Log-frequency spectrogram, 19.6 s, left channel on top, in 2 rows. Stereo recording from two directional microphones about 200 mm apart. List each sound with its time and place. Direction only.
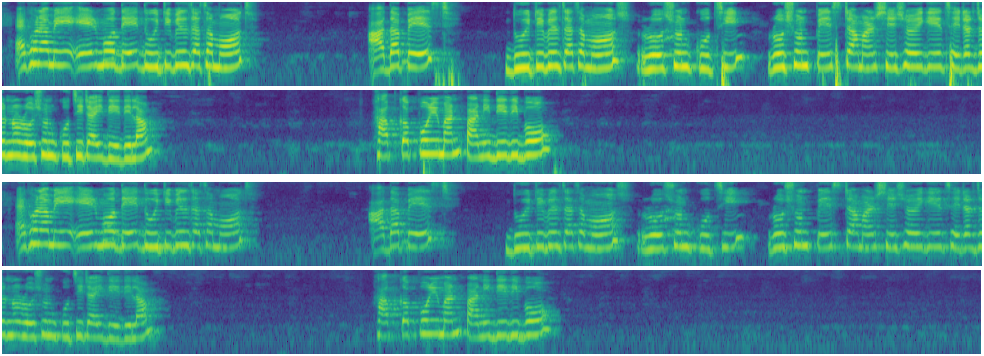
0.0 s a woman's voice: 20° left (ahead or behind); by 2.6 s 45° left (ahead or behind)
3.6 s speech: 45° left (ahead or behind)
13.5 s a woman's voice: 40° left (ahead or behind)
